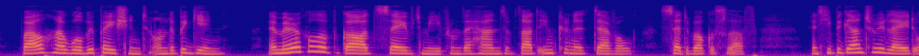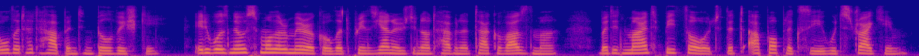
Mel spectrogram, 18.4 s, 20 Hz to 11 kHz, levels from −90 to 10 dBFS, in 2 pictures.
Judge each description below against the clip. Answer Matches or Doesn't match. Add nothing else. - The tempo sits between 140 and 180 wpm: Doesn't match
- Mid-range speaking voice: Matches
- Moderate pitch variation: Matches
